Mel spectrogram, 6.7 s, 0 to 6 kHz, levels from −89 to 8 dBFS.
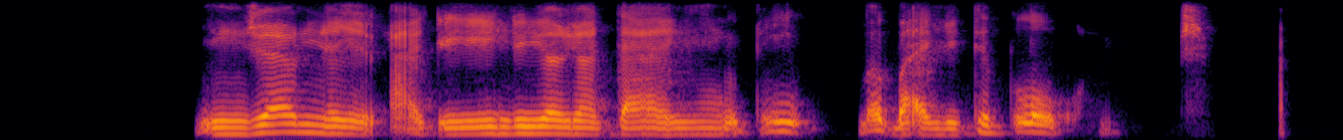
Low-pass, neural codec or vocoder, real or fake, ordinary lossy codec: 5.4 kHz; autoencoder, 22.05 kHz, a latent of 192 numbers a frame, VITS, trained on one speaker; fake; Opus, 24 kbps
